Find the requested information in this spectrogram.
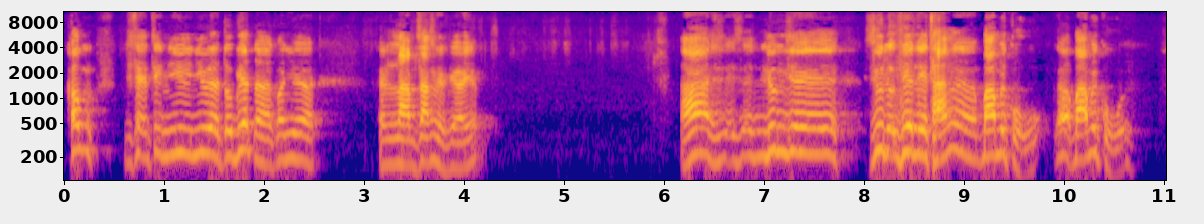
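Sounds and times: man speaking: 0:00.0 - 0:04.4, 0:06.1 - 0:10.8.

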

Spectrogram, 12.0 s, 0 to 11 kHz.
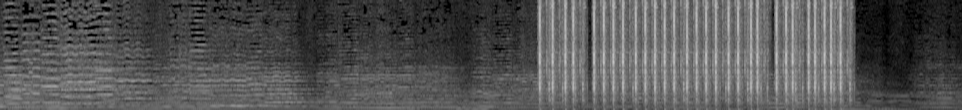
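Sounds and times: typewriter keys clacking: 0:06.8 - 0:10.7.

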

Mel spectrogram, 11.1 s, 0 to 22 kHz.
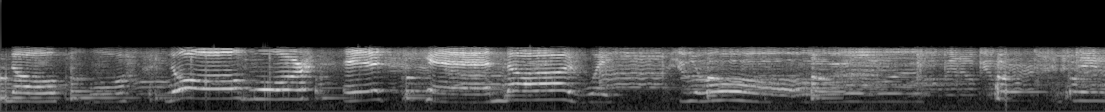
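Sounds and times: boy singing: 0:00.0 - 0:11.0.

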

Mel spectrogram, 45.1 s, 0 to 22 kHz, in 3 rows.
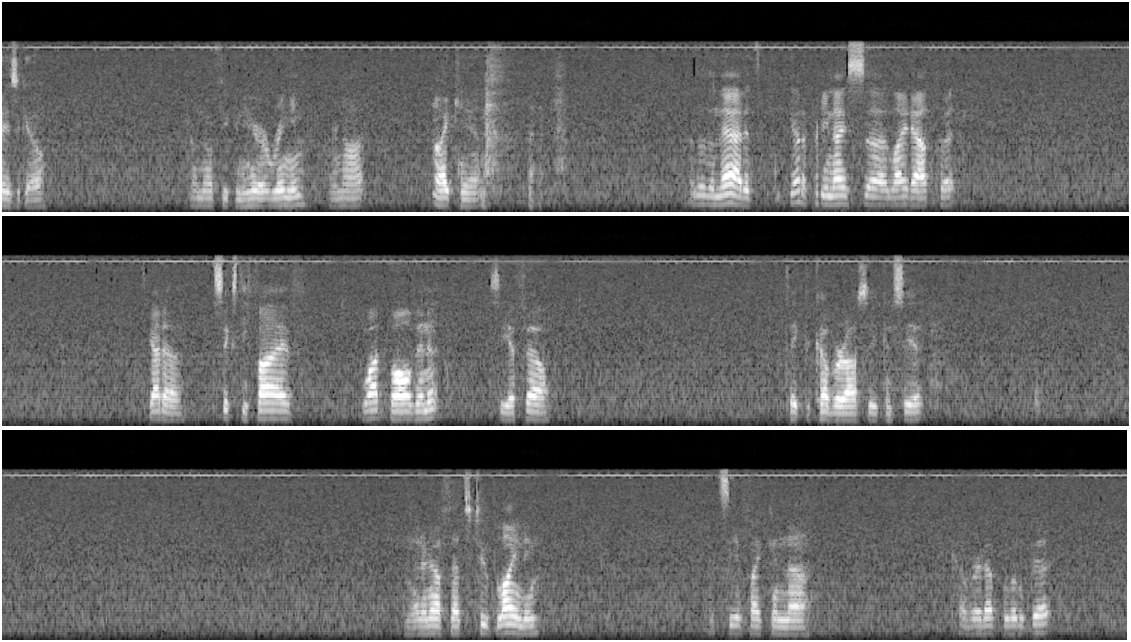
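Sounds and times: faint high-pitched whine: 0:00.0 - 0:45.0
steady hiss: 0:00.0 - 0:45.0.

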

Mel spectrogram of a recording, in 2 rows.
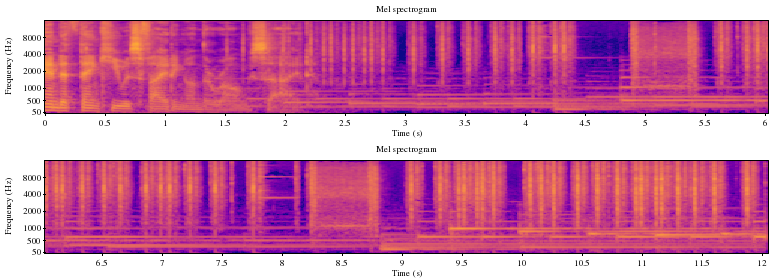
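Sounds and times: background music with held notes: 0:00.1 - 0:12.0
typewriter keystrokes: 0:02.2 - 0:12.0.

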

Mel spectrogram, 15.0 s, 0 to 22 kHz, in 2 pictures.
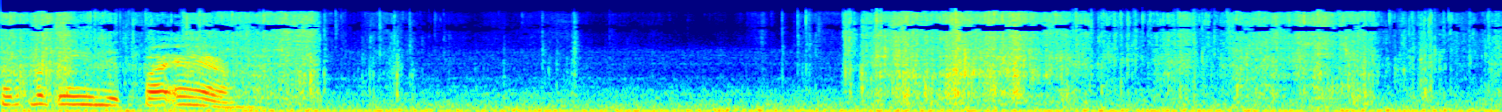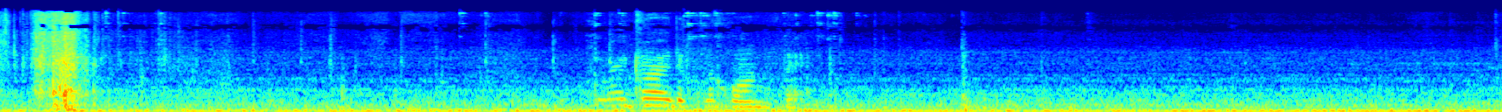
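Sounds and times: paper bag crinkling: 0:00.0 - 0:02.9, 0:03.9 - 0:08.1
sharp paper crackle: 0:00.0 - 0:02.9, 0:03.9 - 0:08.0.

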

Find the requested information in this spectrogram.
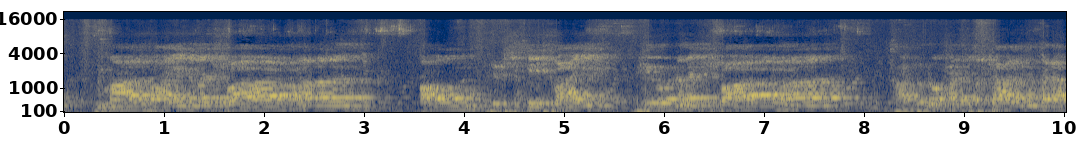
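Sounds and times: man chanting: 0:00.0 - 0:10.0.

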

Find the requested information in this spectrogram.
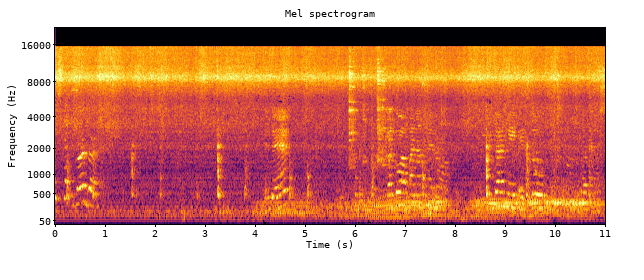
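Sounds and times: shrimp sizzling in a frying pan: 0:00.0 - 0:11.0.

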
